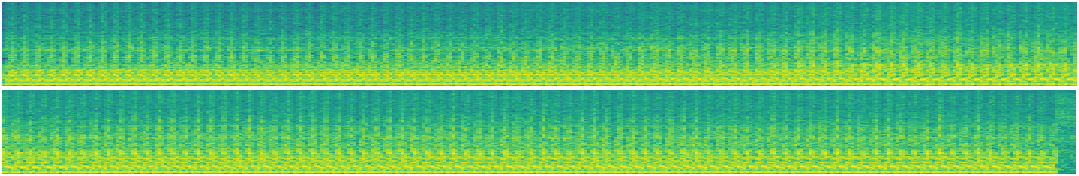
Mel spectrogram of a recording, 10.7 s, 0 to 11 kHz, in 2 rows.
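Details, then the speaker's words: 2010 Nissan GTR (R35) started after about 7 months stored: lumpy running with irregular stumbles about four per second over a steady drone, black smoke and cluster errors; misfire, VCP cam timing not advancing. "those of you who have been around GTRs quite a bit know that they're probably not supposed to sound like that."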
